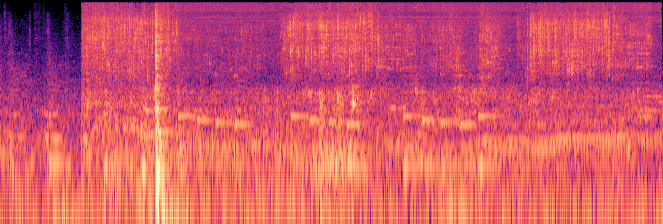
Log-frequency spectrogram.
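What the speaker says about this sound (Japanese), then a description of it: "流水にさらしてしっかりと冷まします。" Tap water runs steadily over food in a kitchen sink to cool it, a continuous splashing stream with one sharp clunk early on.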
